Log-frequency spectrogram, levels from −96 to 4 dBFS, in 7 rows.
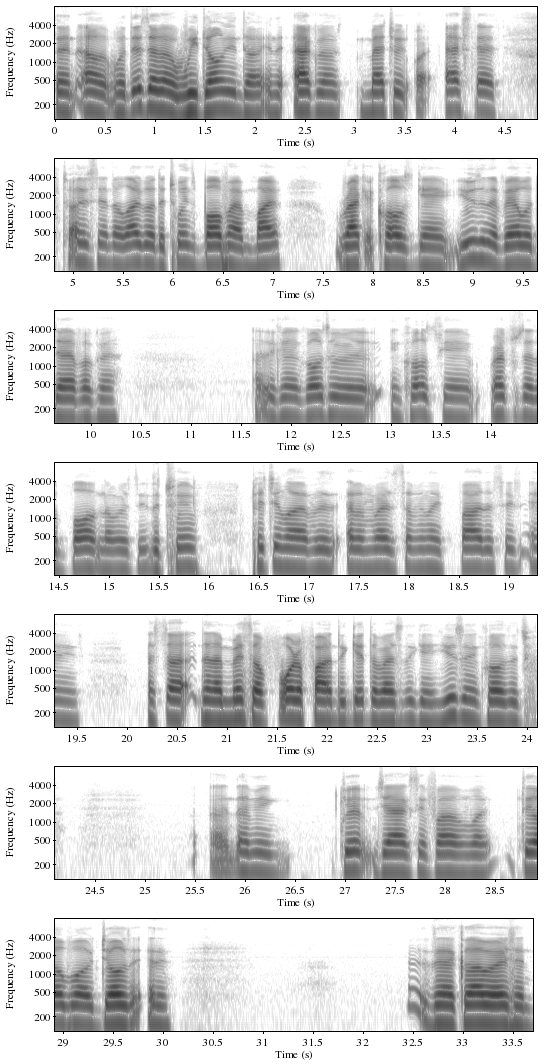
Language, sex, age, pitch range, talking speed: English, male, 20-39, 150-160 Hz, 160 wpm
